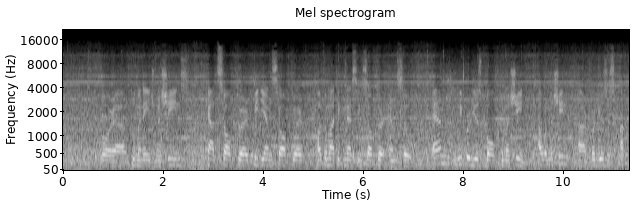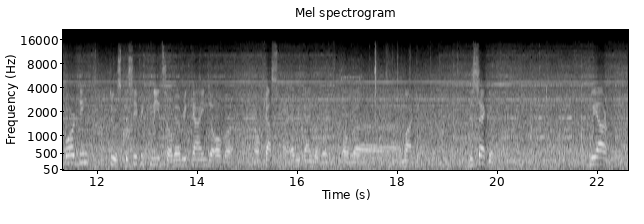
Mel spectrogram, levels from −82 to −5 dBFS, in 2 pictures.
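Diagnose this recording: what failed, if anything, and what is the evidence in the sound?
A brief glitch at 9.45 s: damaged data in a compressed stream, where the decoder lost frame sync and resynchronised on the next header.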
